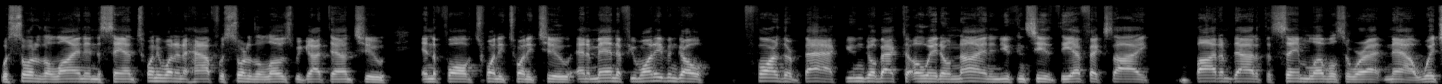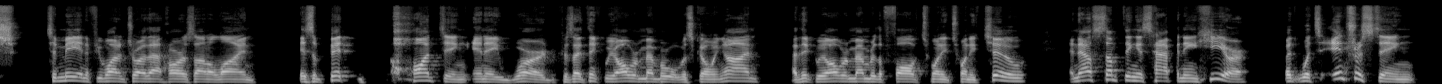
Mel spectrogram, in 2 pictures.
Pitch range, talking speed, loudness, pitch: 125-145 Hz, 220 wpm, -22 LUFS, 130 Hz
